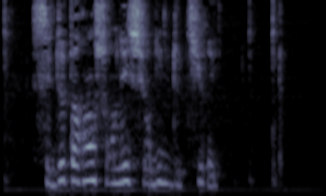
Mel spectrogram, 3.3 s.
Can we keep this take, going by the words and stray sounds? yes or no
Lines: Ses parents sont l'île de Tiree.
no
